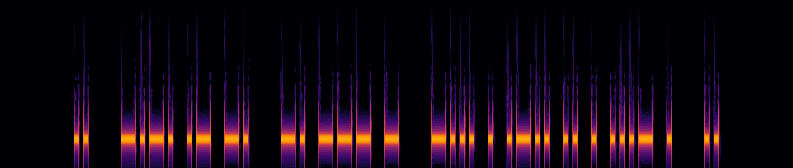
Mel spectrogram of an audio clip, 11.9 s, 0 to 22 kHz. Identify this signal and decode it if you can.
Morse code, heard as a keyed tone, about 17 wpm, 700 Hz. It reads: I CAN NOT BELIEVE I
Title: Sets of 5 Words Encore2 17wpm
